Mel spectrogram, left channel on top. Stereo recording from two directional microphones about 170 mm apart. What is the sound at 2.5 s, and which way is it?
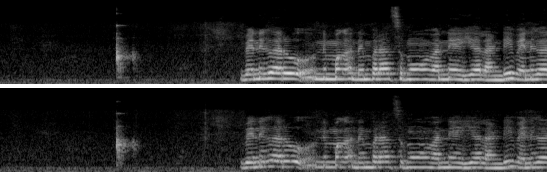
Speech, 45° left (ahead or behind).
